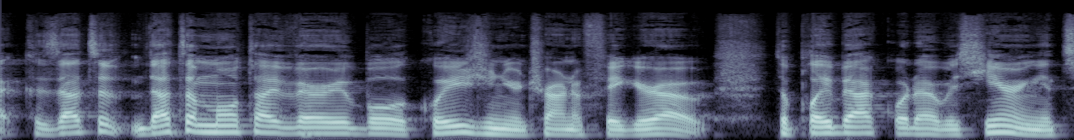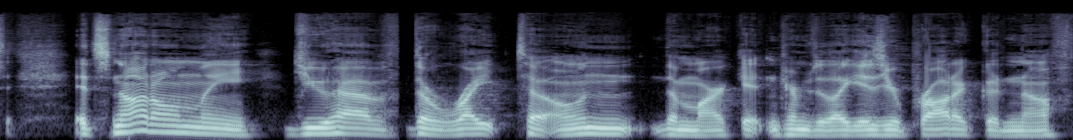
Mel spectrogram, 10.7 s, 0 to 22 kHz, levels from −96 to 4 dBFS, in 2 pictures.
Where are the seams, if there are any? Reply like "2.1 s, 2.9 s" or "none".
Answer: 7.4 s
